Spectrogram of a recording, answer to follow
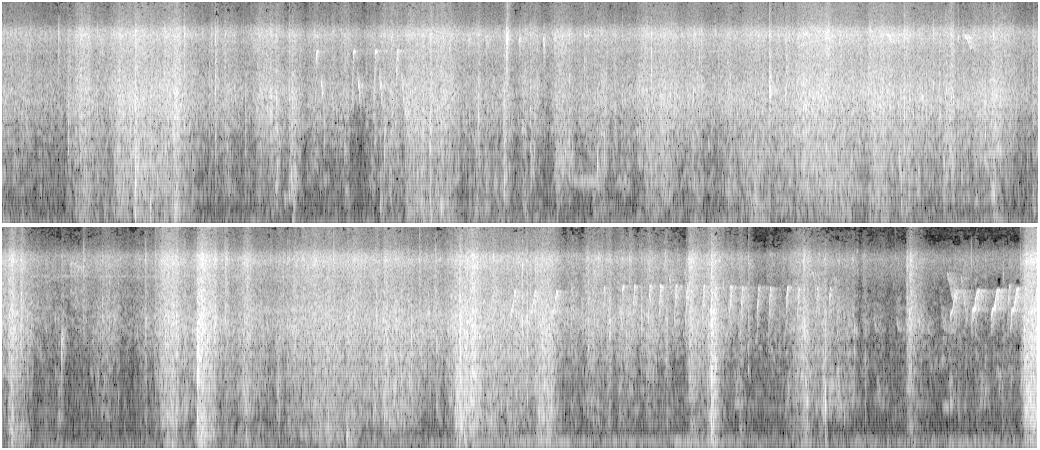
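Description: Dry banana leaves rustling and crackling as they are pulled off a leaf-thatched shelter, with many short sharp snaps.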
